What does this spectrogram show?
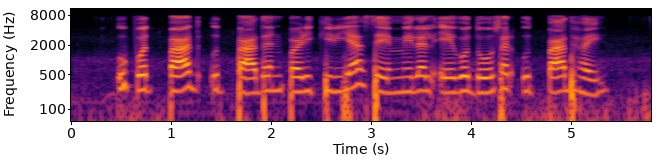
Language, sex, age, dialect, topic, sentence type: Magahi, female, 18-24, Western, agriculture, statement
